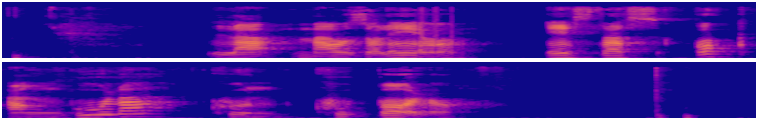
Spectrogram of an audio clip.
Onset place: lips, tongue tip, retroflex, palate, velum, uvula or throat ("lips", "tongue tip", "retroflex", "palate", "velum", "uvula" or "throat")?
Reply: tongue tip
